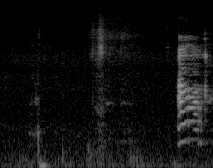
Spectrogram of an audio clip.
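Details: A cat in the hills that wakes its owner every morning, having climbed in through the window and kept crying; after quiet room noise, a single short, bright, high meow with a strong harmonic stack closes the recording.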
